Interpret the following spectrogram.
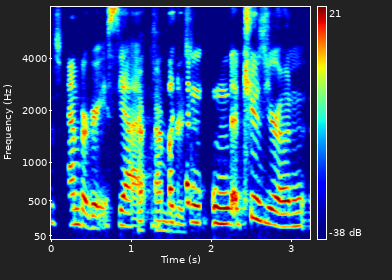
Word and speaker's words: ambergris: Ambergris, yeah. Ambergris. Choose your own. Pick poison about the weird pronunciations here.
